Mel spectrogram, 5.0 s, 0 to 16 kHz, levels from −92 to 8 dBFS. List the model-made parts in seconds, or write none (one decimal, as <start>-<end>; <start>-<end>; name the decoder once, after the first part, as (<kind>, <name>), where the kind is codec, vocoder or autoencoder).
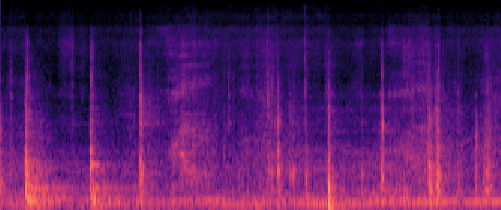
0.5-1.0 (codec, SNAC); 2.9-4.1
